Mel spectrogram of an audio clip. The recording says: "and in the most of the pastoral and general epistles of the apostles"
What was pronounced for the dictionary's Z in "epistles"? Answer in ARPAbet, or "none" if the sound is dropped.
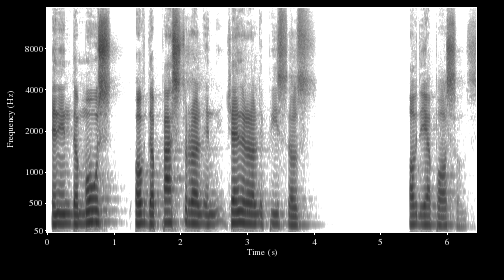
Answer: S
